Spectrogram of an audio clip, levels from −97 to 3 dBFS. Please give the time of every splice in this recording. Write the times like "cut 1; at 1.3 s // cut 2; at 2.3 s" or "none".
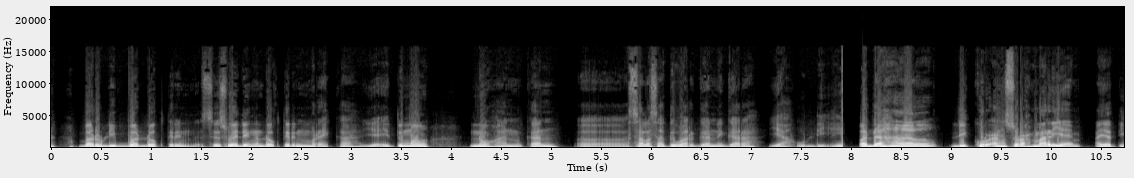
cut 1; at 7.9 s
